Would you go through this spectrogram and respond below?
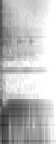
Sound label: UDU; Spectrasonics; Heart of Africa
